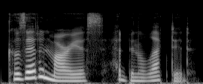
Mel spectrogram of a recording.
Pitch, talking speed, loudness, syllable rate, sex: 210 Hz, 175 wpm, -19 LUFS, 6.3 syllables/s, female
